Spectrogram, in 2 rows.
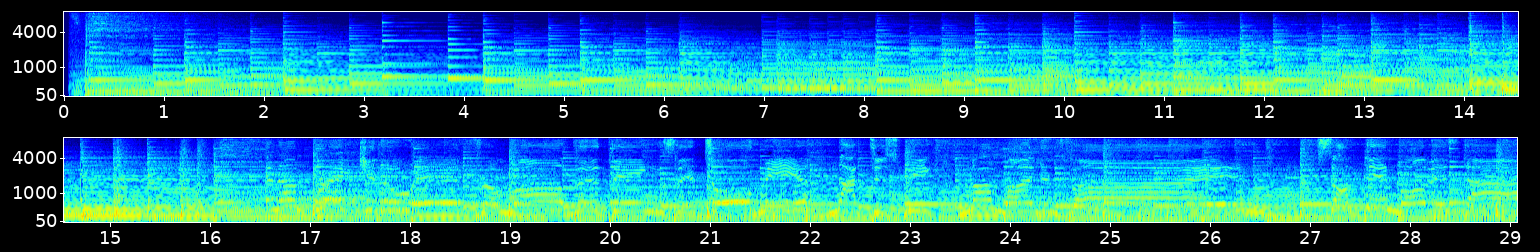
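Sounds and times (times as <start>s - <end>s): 
piano: 0.0s - 29.0s.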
